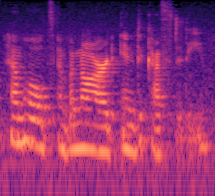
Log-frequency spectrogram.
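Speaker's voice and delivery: ordinary delivery, nothing marked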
